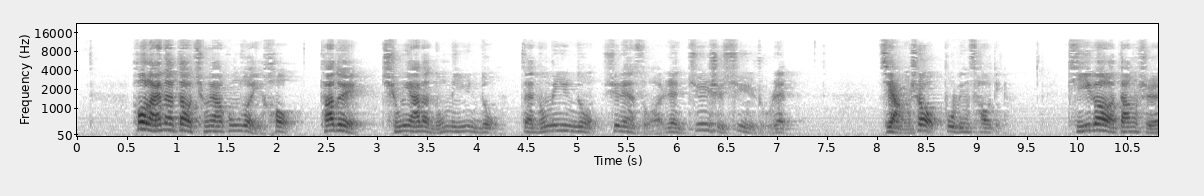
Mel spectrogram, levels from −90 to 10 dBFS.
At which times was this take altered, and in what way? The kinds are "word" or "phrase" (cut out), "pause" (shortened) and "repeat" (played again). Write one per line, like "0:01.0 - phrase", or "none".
0:02.3 - pause
0:04.3 - pause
